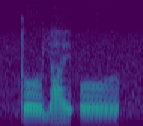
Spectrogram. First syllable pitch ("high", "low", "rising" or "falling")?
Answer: low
